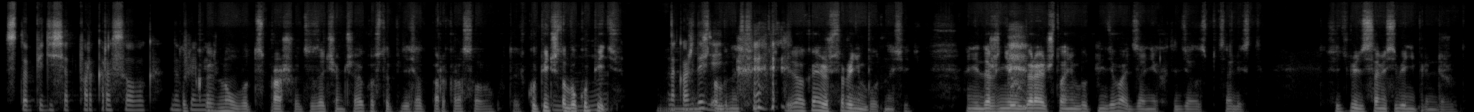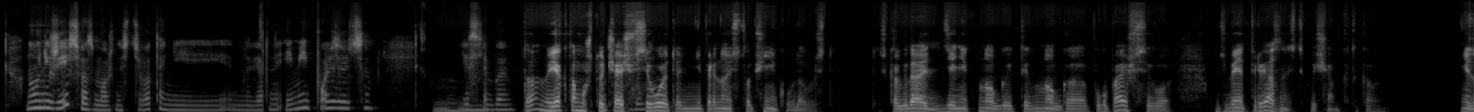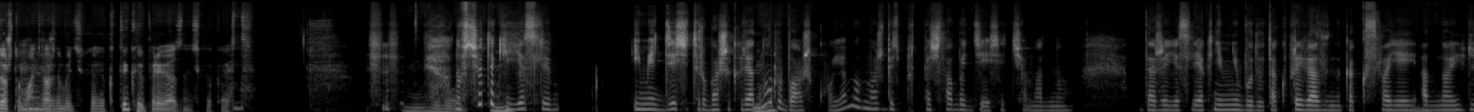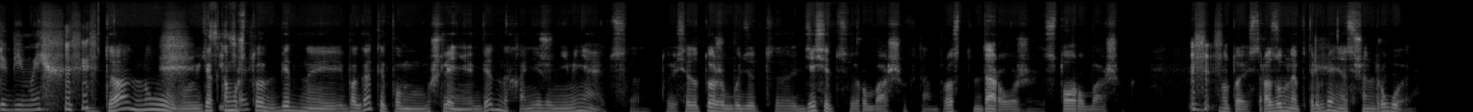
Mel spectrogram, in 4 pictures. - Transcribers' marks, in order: chuckle; tapping; laughing while speaking: "какая-то"; chuckle; chuckle; chuckle
- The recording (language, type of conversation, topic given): Russian, unstructured, Что для вас значит финансовая свобода?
